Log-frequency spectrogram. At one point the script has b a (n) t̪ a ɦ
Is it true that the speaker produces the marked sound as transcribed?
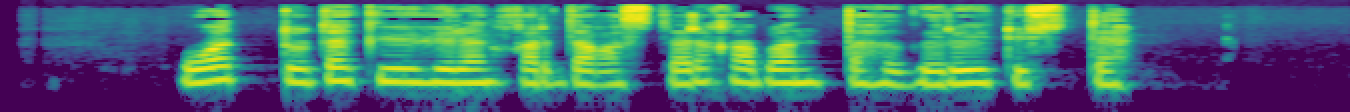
yes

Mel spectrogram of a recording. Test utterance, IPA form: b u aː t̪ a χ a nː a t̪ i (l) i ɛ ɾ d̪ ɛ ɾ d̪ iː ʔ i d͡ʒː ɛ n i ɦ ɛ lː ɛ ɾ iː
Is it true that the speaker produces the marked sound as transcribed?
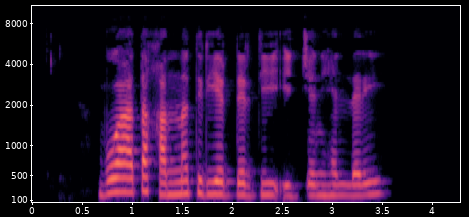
no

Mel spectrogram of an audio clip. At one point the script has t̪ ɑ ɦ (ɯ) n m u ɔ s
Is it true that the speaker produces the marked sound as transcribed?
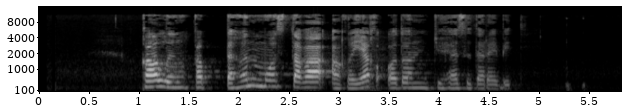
yes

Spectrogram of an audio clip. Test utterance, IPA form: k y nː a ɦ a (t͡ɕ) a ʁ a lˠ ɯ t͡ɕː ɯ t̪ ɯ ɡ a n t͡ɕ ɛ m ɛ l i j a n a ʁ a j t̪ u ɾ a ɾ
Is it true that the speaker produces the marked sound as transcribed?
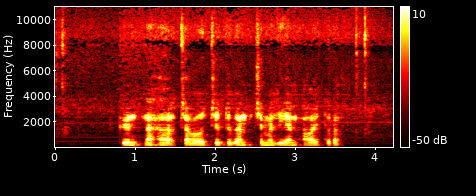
yes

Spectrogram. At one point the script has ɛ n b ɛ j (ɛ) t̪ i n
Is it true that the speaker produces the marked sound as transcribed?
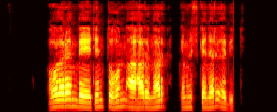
yes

